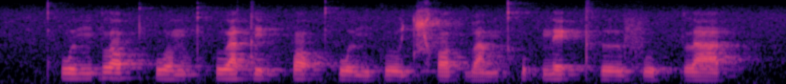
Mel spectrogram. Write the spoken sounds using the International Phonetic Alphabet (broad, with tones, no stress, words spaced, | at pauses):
kʰwɯ˦˥ŋplɔ˥˩ʔkʰwo˧m kʰu˦˥a̯ti˨˩t̚ pɔ˥˩ʔkʰwɯ˨˩ŋ kuː˨˩ t͡ɕʰɔː˨˩t̚ba˩˦mkʰu˥˩k̚ ne˥˩ʔtʰɯː˧fu˨˩ʔ pla˨˩t̚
